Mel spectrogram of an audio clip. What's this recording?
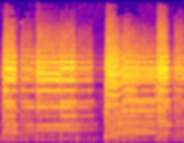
fun funk live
